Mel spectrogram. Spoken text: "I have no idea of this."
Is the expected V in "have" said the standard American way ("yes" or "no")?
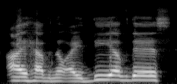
yes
